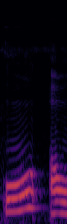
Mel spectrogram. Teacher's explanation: कंठ और ओष्ठ मिला के ओ औ बोला जाता है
